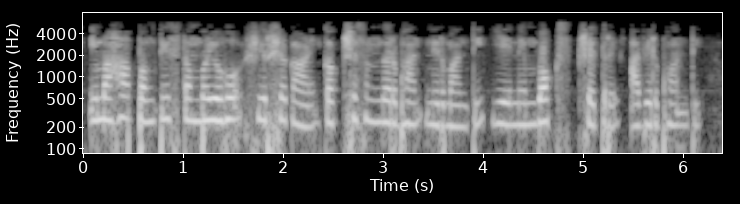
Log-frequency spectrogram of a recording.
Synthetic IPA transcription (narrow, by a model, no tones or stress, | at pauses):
imɐɦapəŋt̪iːst̪əmbʱəjoɦoɕiɾʂɐkaɽ̃ekəkʂɐsənd̪əɾbʱanːiɾmant̪ijenembɔkskʂet̪ɾeaʋiɾbʱɐʋnt̪iː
